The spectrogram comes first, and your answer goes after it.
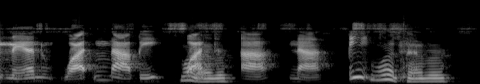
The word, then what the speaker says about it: Watanabe: Adam Page with BJ Whitmer versus Will Ferrara versus Takaki Watanabe versus Moose. Who do you got? It's Watanabe, man. Watanabe. Whatever. Watanabe.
